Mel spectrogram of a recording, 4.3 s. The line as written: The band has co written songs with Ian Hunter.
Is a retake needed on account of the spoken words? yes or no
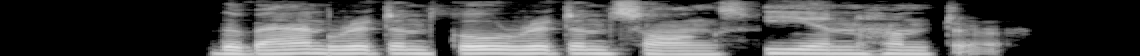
yes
